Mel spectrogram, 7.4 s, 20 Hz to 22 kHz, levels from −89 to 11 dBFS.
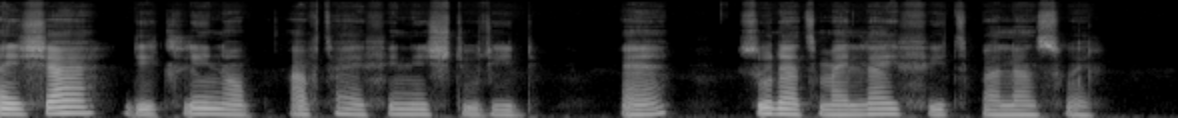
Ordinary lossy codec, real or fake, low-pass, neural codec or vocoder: none; real; none; none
